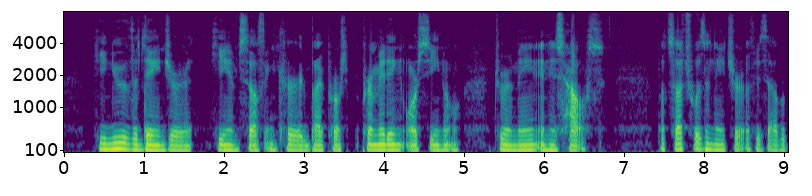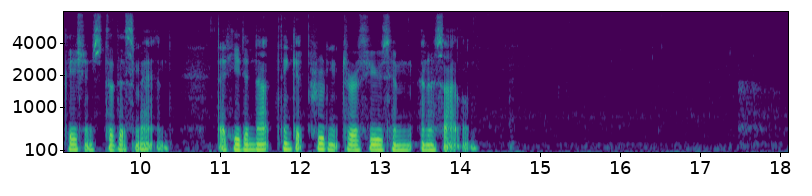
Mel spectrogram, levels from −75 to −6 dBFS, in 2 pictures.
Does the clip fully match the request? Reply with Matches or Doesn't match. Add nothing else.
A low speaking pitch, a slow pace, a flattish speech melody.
Matches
